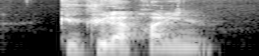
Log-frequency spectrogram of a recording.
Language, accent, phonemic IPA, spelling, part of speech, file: French, France, /ky.ky la pʁa.lin/, cucul la praline, adjective, LL-Q150 (fra)-cucul la praline.wav
- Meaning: mushy, slushy, hokey, kitschy, cheesy, corny, sappy, soppy, schmaltzy, syrupy, saccharine, maudlin, sentimental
